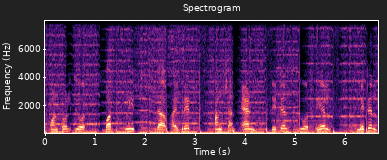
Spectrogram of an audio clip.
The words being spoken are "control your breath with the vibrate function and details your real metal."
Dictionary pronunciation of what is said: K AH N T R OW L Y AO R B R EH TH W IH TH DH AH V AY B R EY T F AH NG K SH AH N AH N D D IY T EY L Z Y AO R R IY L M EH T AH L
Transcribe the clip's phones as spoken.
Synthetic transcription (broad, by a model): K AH N T R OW L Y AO R B AH T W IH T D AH B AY B R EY T P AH NG K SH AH N AH N D D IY T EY L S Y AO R R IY L M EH T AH L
